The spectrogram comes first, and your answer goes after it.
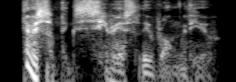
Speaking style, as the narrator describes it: Hermione murmured

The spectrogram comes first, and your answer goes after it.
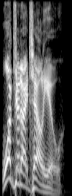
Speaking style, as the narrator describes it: Gru bellowed

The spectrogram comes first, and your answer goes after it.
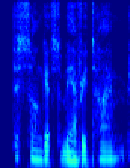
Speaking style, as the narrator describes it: she whispered to Harry

